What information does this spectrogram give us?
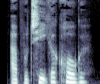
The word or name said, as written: apotekerkrukke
